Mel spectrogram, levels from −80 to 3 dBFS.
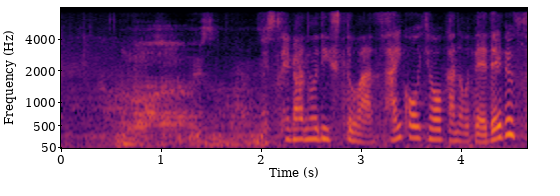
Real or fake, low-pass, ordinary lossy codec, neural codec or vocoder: fake; 7.2 kHz; none; codec, 16 kHz in and 24 kHz out, 0.8 kbps, FocalCodec, streaming, 65536 codes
